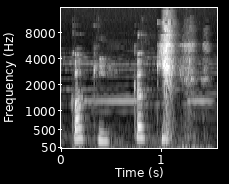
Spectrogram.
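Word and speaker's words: coquí: Pronounced Koki, yeah.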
